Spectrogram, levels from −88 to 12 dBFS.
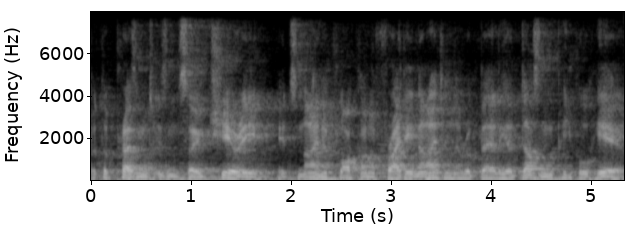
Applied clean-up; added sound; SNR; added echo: none; none; none; reverberation time 1.1 s.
